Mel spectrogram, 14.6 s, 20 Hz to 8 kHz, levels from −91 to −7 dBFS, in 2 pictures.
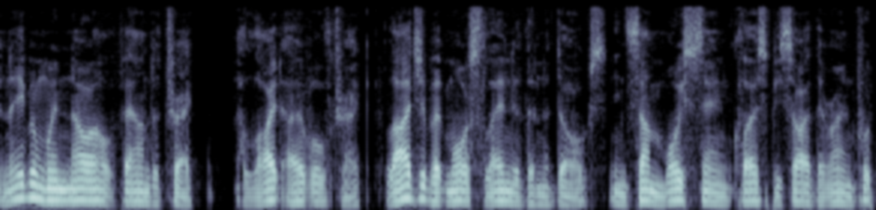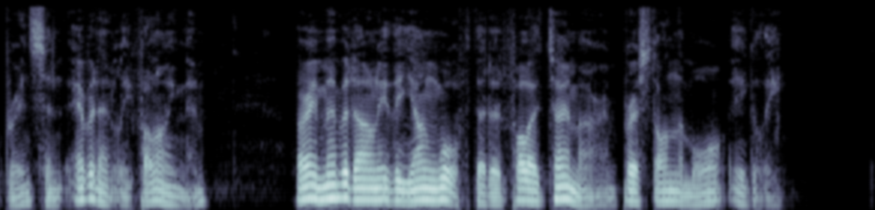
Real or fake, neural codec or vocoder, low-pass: fake; vocoder, 22.05 kHz, 80 mel bands, Vocos; 7.2 kHz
